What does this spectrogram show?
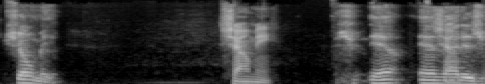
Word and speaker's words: Xiaomi: XIAOMI. It's pronounced show me.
